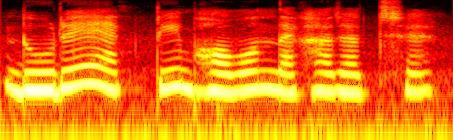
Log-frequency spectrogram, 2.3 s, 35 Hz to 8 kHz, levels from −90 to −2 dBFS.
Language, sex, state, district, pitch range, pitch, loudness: Bengali, female, Assam, Kamrup Metropolitan, 230-255 Hz, 240 Hz, -13 LUFS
